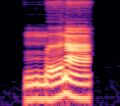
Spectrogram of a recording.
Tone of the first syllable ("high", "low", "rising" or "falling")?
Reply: rising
